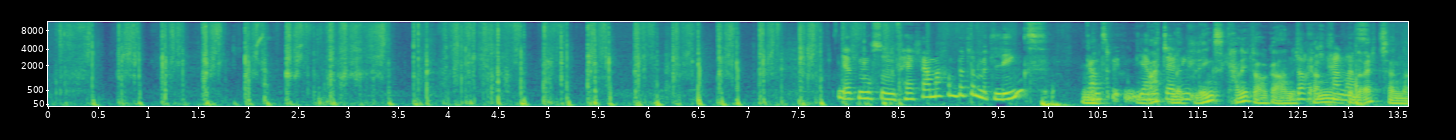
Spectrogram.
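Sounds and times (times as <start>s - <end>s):
tarot cards being shuffled: 0.0s - 9.3s
speech: 7.9s - 13.6s.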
